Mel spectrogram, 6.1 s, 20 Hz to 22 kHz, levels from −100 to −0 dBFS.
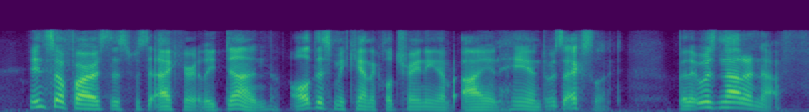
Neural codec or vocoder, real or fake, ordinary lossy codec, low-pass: codec, 24 kHz, 1.2 kbps, DualCodec; fake; MP3, 64 kbps; 7.2 kHz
